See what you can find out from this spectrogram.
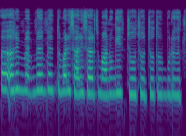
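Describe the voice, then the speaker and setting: A woman's voice: unhurried, dark tone, dry recording, studio quality, lightly acted. A woman voicing a frightened young woman passenger who stammers and pleads. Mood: pleading. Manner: stammering, pleading, shrieking high.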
